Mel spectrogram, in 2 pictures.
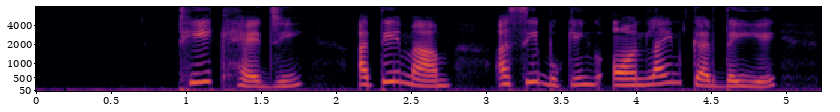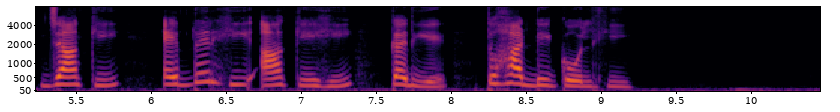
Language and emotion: Punjabi, neutral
